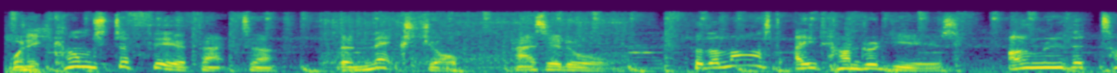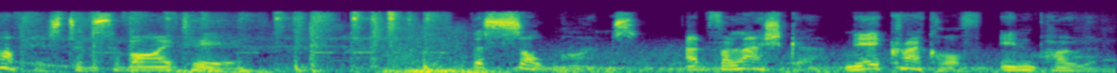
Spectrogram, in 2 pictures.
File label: documentary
